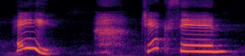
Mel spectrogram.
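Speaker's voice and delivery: high sing-song call; high "hey", gasp, then the name called out. Real, not acted. Calling baby's attention from TV.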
